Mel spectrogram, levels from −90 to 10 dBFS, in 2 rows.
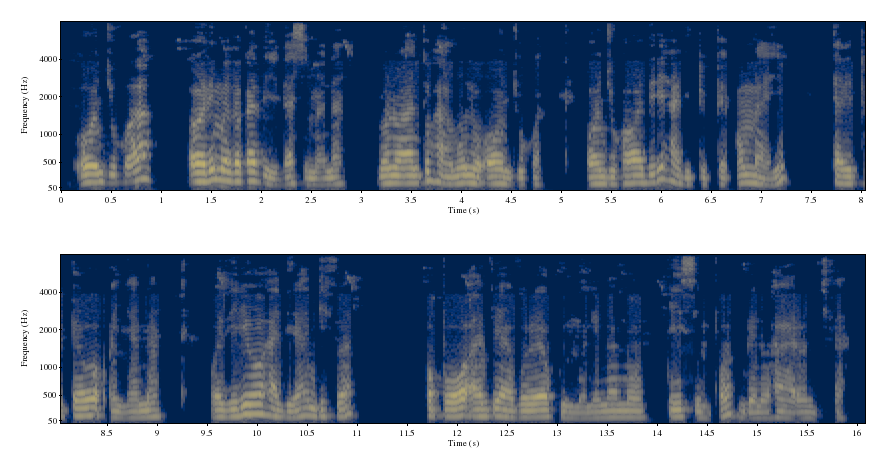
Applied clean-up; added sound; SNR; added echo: none; none; none; none.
